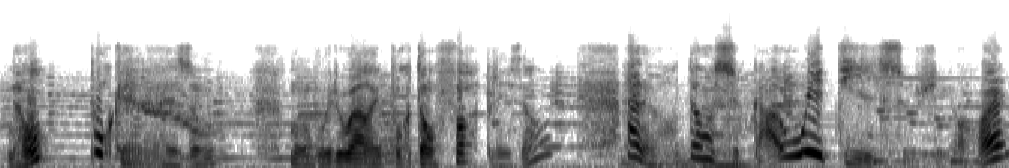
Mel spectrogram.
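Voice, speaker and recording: An actor playing a pompous, cowardly little king in an old animated film, stuttering and flustered. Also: mid-range voice, normal speed. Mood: haughty, hesitant. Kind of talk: 1930s animated film dub. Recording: old film soundtrack with music behind.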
